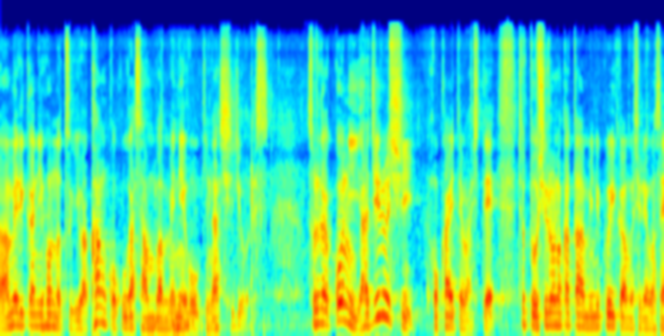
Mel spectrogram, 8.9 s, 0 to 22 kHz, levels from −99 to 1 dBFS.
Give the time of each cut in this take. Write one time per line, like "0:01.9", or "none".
0:04.4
